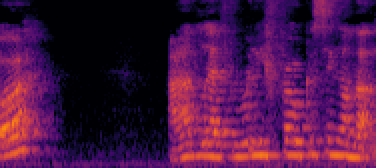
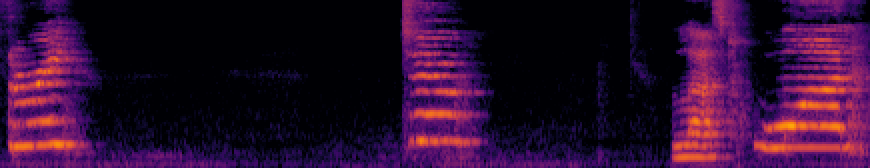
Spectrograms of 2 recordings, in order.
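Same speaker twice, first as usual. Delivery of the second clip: higher, strained counting; counting through trembling muscles; shaking with effort; 7 semitones higher, much slower than usual. Real, not acted. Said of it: "I'm shaking".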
